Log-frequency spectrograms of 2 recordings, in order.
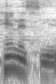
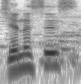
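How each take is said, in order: First: The name begins with an H sound. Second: The name begins with a J sound. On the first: "in Spanish it's pronounced Hennessy" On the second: "like Genesis"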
